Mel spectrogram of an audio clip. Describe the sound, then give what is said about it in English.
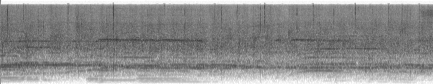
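Congregation clapping for the Lord at a praise and thanksgiving service, a loud, continuous wash of many hands with sustained musical notes holding underneath. “Acclamons le Seigneur par anticipation. Let's clap for the Lord as we foresee it.”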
